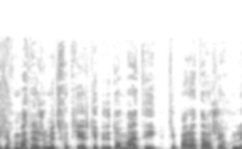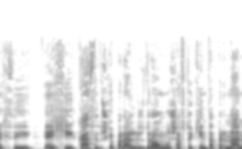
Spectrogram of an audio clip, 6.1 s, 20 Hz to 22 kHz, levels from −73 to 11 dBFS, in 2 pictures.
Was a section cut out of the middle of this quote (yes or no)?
yes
